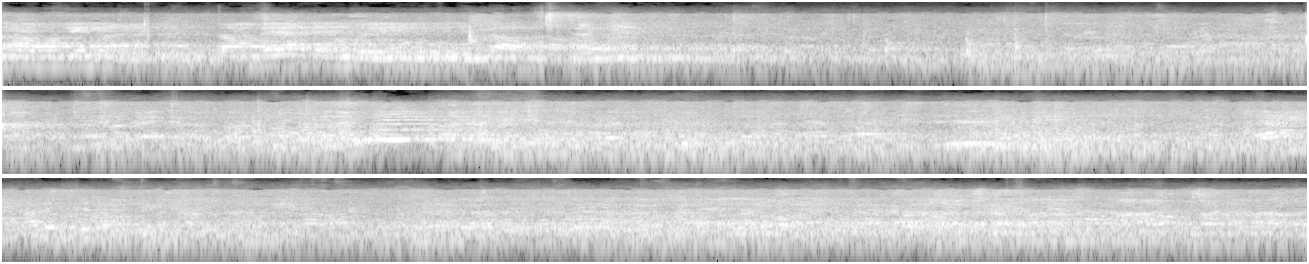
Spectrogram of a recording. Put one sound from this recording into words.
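A crowd of men talks and calls out in a lively, echoing room.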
